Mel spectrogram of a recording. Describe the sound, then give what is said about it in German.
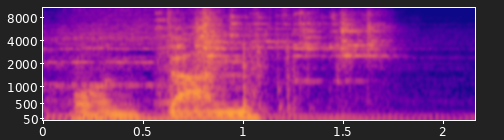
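A porcelain teapot falls from high up and breaks: a sharp burst of clinking, crashing breakage that rings briefly and then fades. A short vocal cry sounds at the start. “Pfannen, Löffel, Milchkännchen, alle sahen entsetzt zu, wie die Teekanne von ganz weit oben stürzte.”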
